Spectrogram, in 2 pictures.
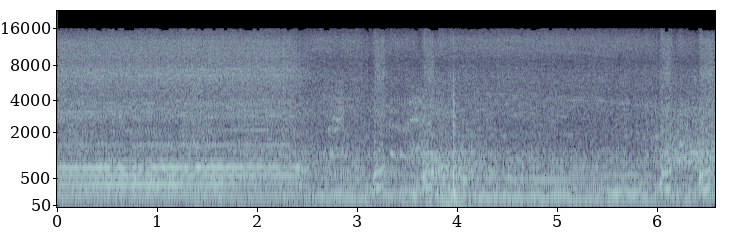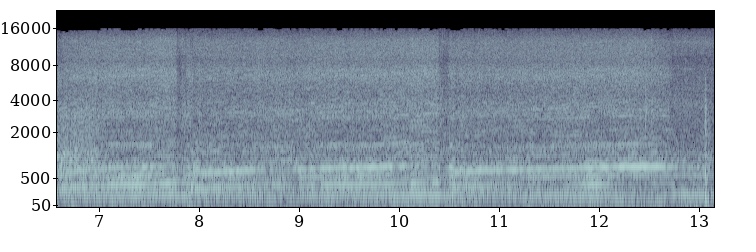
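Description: A sports car engine roars at high revs, dropping and rising in pitch as gears change.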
